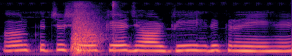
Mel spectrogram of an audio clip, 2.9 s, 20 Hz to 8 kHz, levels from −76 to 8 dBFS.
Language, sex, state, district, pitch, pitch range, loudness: Hindi, female, Haryana, Charkhi Dadri, 225 Hz, 215-230 Hz, -15 LUFS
